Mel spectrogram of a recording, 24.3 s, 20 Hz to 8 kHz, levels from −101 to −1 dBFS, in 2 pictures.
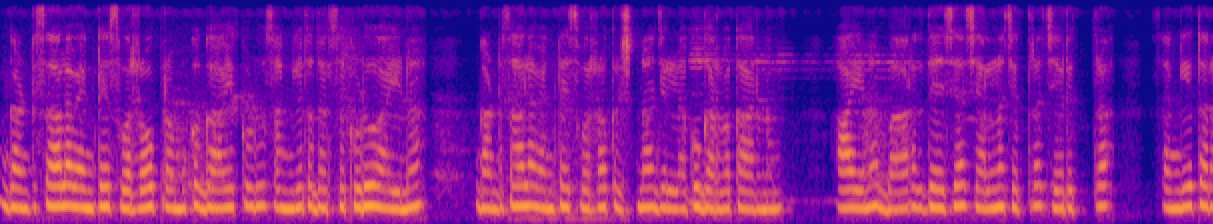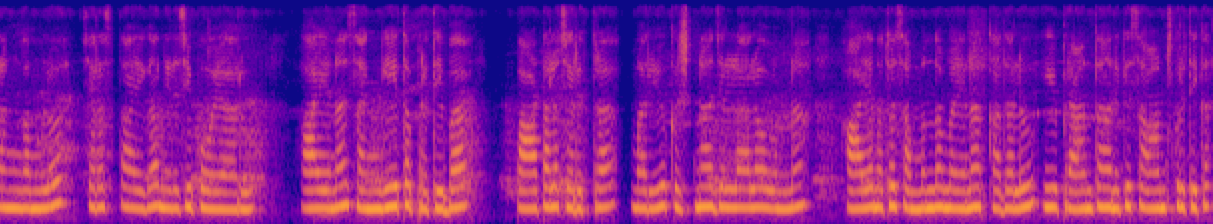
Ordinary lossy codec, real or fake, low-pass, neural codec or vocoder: none; real; 7.2 kHz; none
